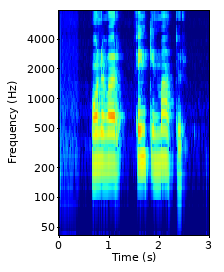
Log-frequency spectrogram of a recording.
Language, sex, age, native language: Icelandic, female, 10, Icelandic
